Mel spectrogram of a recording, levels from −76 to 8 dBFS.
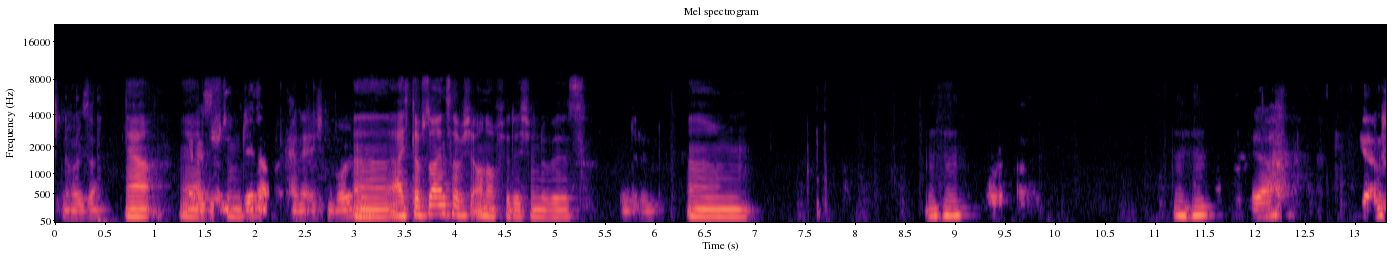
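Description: Speech carried over a call path, with its top end stopping near 8 kHz, and two recurring faults. An echo leak is heard at 0.21–2.61 s, 7.88–9.54 s and 11.61–12.89 s: a delayed copy of the talker returns about 320, 356 and 373 ms late, roughly 15 dB below the speech at first, then a faint 35 and 30 dB down, most likely from a far-end loudspeaker whose echo canceller let residue through. A spectrogram shows faint duplicated harmonic traces trailing the originals by that lag. Speech suppressed in double talk appears at 1.17–7.21 s, 9.28–9.5 s and 11.95–13.2 s, likely the canceller ducking both voices while confused by overlap. The first span loses about three seconds in pieces, dropping by as much as roughly 35 dB, while the later dips are brief, around 20 dB and then slight. These show as chunky waveform gaps and dimmed high-frequency bands.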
